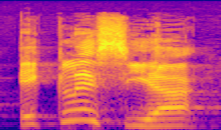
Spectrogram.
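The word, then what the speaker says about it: ἐκκλησία: la iglesia la iglesia en griego se pronuncia eclesia que significa asamblea esta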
